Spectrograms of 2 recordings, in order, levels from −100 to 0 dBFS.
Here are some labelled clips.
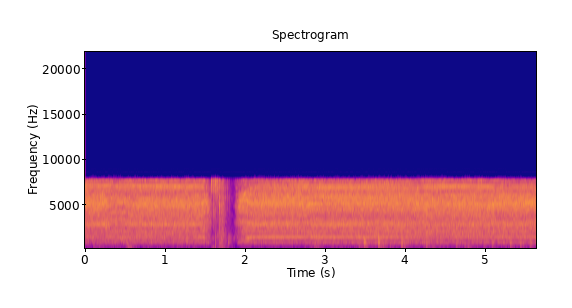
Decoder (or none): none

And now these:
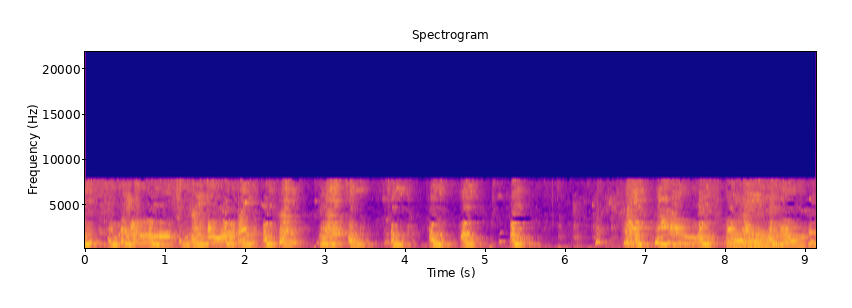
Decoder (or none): none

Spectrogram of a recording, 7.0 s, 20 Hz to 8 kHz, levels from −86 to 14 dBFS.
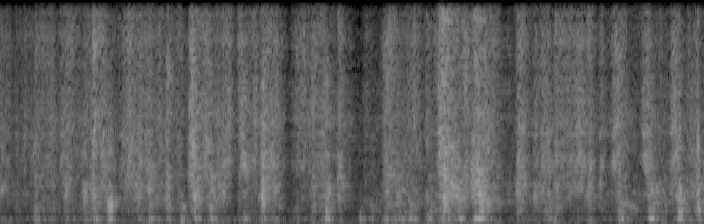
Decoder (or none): vocoder, HiFi-GAN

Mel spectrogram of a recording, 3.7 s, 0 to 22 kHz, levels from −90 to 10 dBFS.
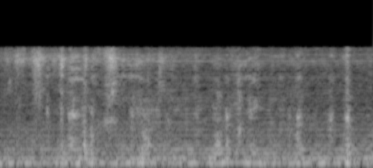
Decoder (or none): vocoder, HiFi-GAN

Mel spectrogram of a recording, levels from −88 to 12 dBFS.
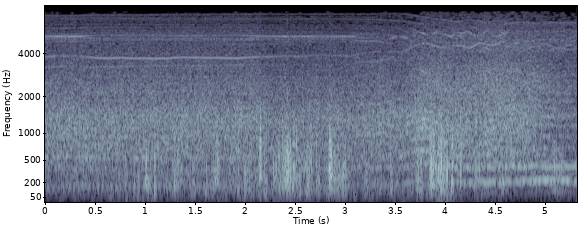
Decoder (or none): none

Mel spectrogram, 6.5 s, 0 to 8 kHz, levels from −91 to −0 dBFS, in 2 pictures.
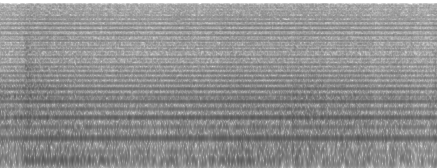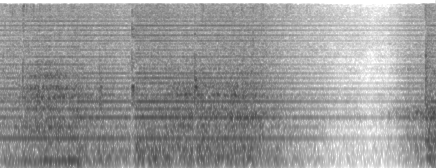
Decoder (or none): none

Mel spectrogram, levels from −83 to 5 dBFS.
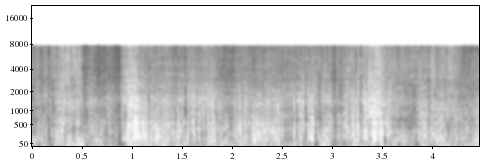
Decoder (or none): none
